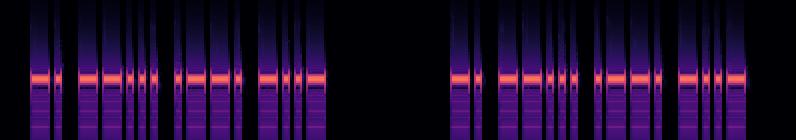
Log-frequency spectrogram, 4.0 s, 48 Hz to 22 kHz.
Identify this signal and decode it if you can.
Morse code, heard as a keyed tone, about 37 wpm, 700 Hz. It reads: N7PX N7PX
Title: USA Call Signs - 4 Characters - Repeated 2x - 40wpm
